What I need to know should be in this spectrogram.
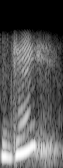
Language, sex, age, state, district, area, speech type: Hindi, female, 18-30, Uttar Pradesh, Bhadohi, rural, conversation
